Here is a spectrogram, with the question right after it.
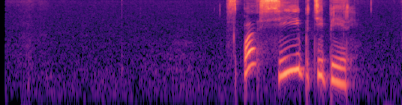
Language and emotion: Russian, positive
